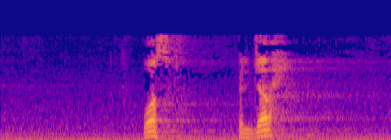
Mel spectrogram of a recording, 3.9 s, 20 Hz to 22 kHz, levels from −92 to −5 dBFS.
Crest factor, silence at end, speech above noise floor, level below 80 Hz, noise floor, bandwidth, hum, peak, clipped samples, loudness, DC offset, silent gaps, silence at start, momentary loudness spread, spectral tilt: 24 dB; 0 s; 20 dB; -48 dBFS; -48 dBFS; 8 kHz; none; -8 dBFS; under 0.1%; -28 LUFS; under 0.1%; none; 0 s; 25 LU; -3.5 dB/octave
